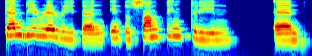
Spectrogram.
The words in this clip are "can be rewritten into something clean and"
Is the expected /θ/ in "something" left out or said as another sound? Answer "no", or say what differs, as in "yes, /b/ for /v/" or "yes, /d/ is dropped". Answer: yes, /t/ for /θ/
